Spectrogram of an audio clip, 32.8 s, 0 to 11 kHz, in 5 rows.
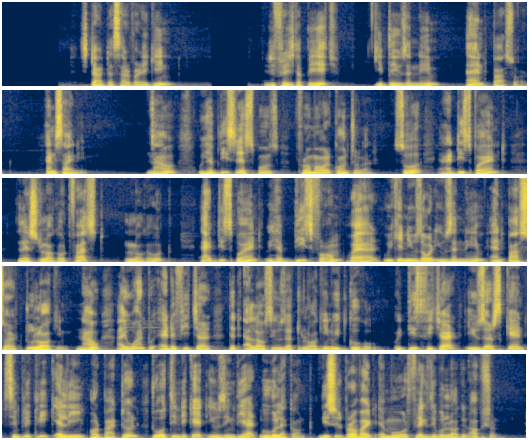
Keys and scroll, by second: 3.2 super+r, 5.6 Tab, 13.1 BackSpace, 13.3 Return.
